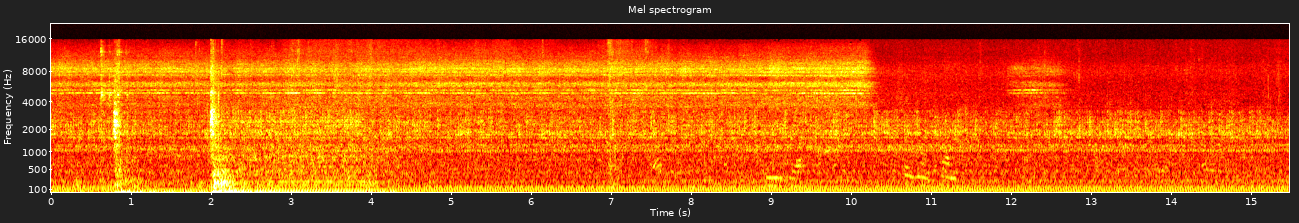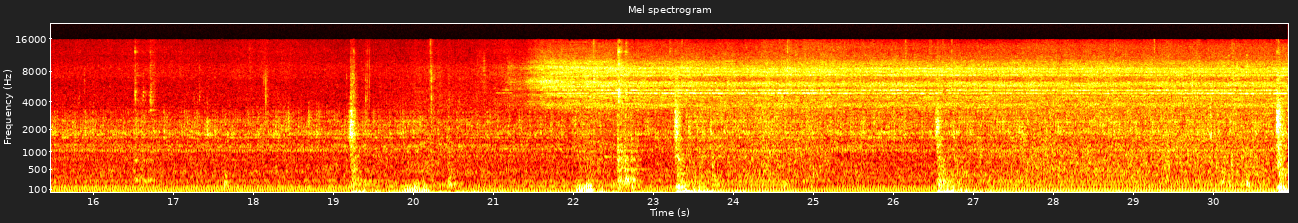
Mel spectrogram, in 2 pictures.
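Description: Narrowboat's inboard diesel engine running steadily at low cruising speed, with a few brief low thumps now and then.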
